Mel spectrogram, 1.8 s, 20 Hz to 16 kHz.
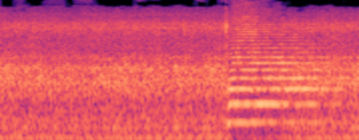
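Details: Old diesel 4x4 with high-low ratio, nearly 30 years old: one short, loud, steady two-tone honk about half a second long over a quiet idle. Normal horn.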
